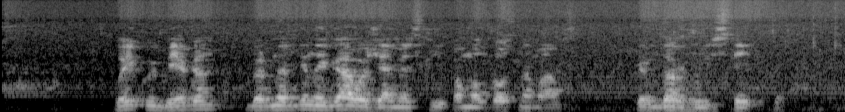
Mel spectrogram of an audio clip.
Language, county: Lithuanian, Kaunas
